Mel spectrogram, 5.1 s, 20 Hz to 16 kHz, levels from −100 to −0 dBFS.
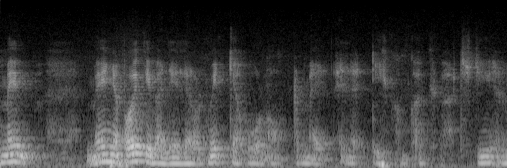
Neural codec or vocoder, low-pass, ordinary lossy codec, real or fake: none; 14.4 kHz; none; real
